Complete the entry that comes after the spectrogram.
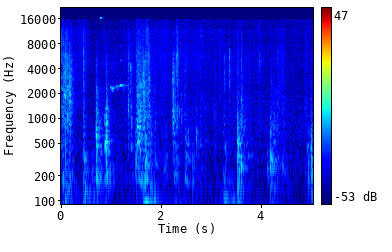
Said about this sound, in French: Encore une porte.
